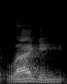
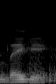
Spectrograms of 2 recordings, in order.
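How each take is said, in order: First: Said in the usual way. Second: Lagging said as "LAY-ging"; long-a lagging. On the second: Real, not acted. Word list, tries two pronunciations.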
